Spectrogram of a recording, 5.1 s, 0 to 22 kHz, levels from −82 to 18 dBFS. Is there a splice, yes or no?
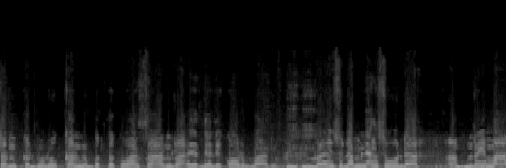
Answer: no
